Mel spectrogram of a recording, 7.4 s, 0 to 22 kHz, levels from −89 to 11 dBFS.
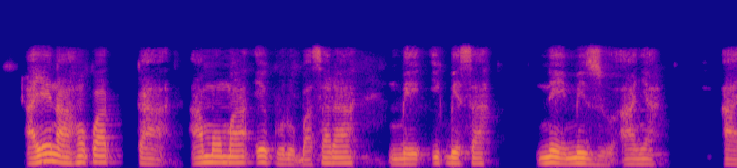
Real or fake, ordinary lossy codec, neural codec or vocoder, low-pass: fake; none; codec, 16 kHz in and 24 kHz out, 1 kbps, XY-Tokenizer; 7.2 kHz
